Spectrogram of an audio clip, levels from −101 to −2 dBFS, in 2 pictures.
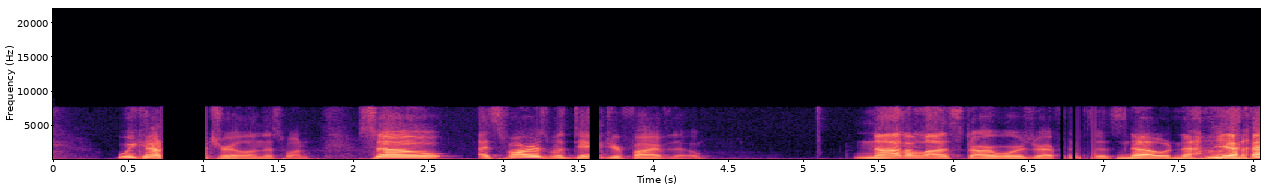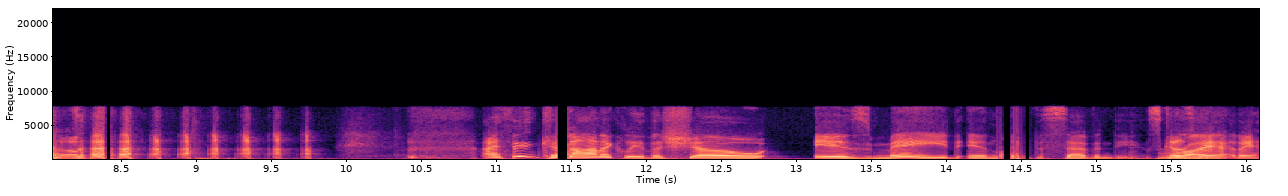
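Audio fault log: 0.72–1.06, 3.57–3.70, 6.71–6.98, 8.39–8.50, 11.40–11.50, 14.34–14.58 s: packet loss on an ADPCM call. Sudden silent gaps of 40 to 300 ms, broken up at 6.71 and 14.34 s. The receiving decoder's predictor and step size drift from the sender's, so the speech returns slightly distorted.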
